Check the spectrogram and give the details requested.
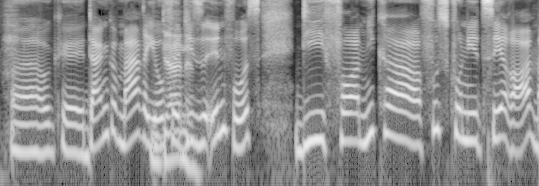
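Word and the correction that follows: fuscocinerea: macht sich in Mitteleuropa breit. Ich habe es garantiert nicht richtig ausgesprochen. – Fusco-Cinerea.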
